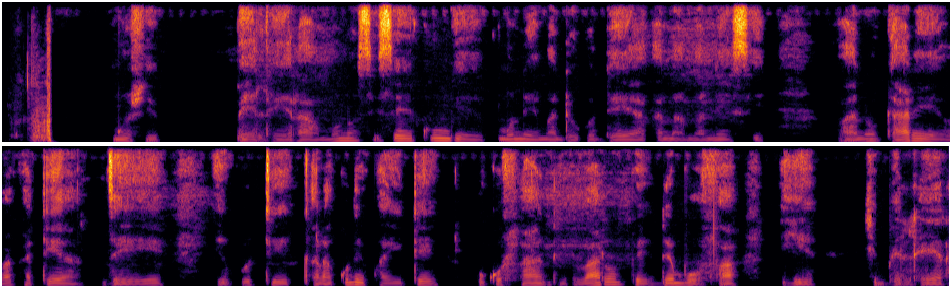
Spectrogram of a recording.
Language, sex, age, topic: Ndau, male, 36-49, health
